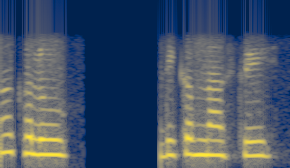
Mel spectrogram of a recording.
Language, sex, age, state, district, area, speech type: Sanskrit, female, 45-60, Karnataka, Uttara Kannada, urban, conversation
